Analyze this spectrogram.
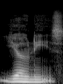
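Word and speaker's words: Johne's: for BVD and for a disease called yonis is the way it's pronounced and um so we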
